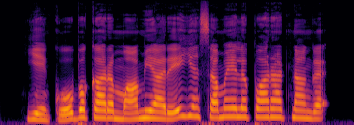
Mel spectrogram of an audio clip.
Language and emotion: Tamil, surprised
